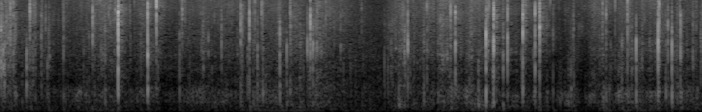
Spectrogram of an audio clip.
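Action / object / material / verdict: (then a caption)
scrape / plastic mailer bag around a box / plastic / none. Long black nails scratch and rub an orange plastic mailer bag wrapped around a box, partly turned to its taped side. Bright, dense crinkling is broken by many sharp crackles and quick scratchy ticks, with almost no low end.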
